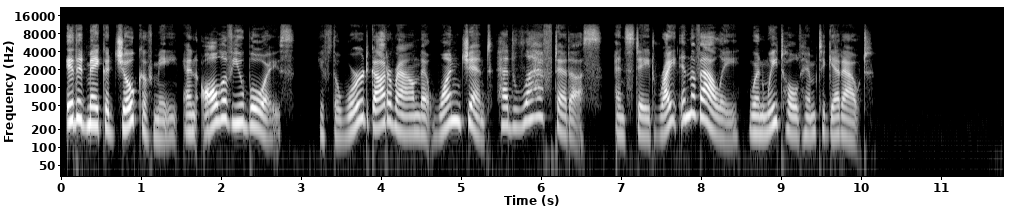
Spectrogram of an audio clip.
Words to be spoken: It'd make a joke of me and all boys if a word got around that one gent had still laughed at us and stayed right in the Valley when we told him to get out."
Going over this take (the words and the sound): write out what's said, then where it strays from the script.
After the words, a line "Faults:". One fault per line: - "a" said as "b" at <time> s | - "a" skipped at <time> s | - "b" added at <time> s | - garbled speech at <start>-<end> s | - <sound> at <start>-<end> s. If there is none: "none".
It'd make a joke of me and all of you boys if the word got around that one gent had laughed at us and stayed right in the Valley when we told him to get out."
Faults:
- "of you" added at 2.0 s
- "a" said as "the" at 3.4 s
- "still" skipped at 5.7 s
